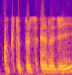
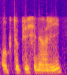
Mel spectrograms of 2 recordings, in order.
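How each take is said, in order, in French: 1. Le nom est prononcé avec un accent anglais. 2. Le nom est prononcé avec un accent français. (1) "si vous voulez dire Octopus Energy, il n'y a pas de problème" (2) "on prononce plutôt euh, Octopus Energy"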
